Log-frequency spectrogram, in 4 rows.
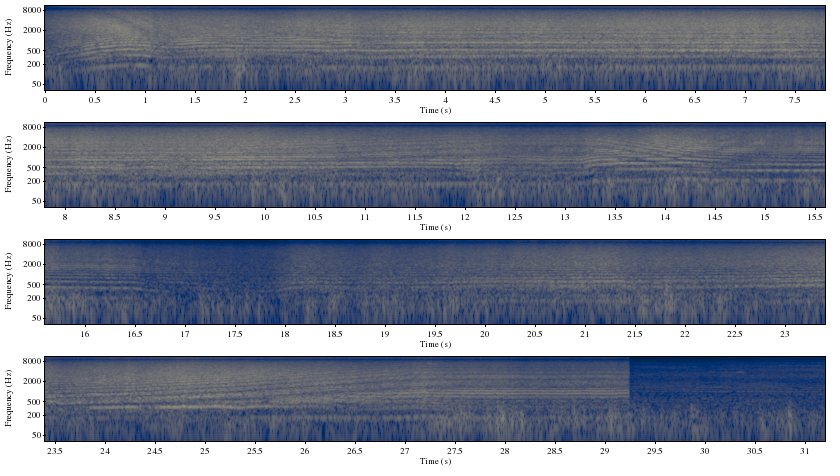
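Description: DJI Mavic 3T quadcopter's four motors and propellers spinning up with a quick rising whine at takeoff, then a loud steady multi-toned buzzing hum while it hovers low. About halfway through the pitch shifts and the sound dips and swells with a sweeping, phasing quality as the drone climbs away, cutting off abruptly near the end.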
